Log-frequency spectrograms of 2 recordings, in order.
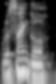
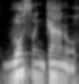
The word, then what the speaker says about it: Rusangano: become Rusangano family, and that's not Rusango, that's Rusangano, because a lot of people are mispronunciating it at the moment.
